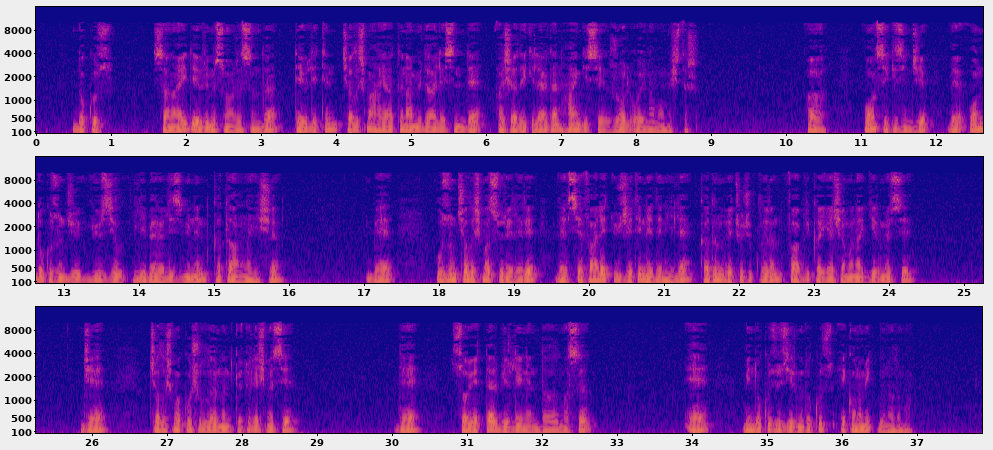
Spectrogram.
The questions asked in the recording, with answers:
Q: Sanayi devrimi sonrasında devletin çalışma hayatına müdahalesinde aşağıdakilerden hangisi rol oynamamıştır?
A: Yanıt D. Sovyetler Birliği'nin dağılması.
